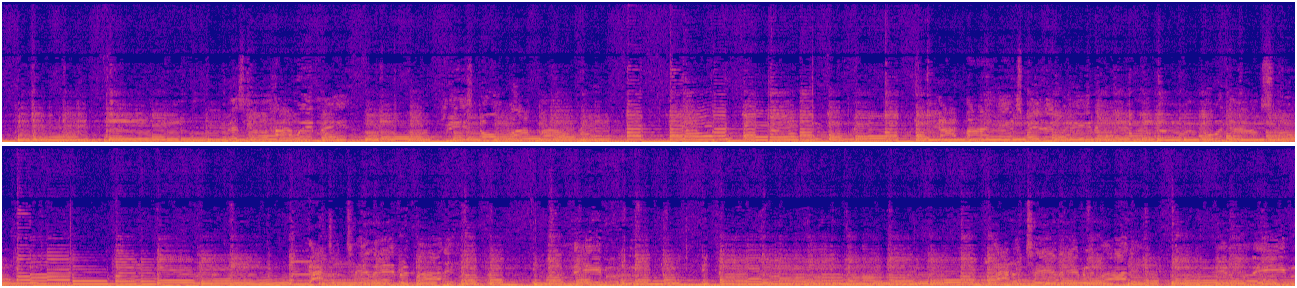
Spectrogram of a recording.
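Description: A live blues band playing a song: a man sings into a microphone over electric guitar and a steady, repeating bass line.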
